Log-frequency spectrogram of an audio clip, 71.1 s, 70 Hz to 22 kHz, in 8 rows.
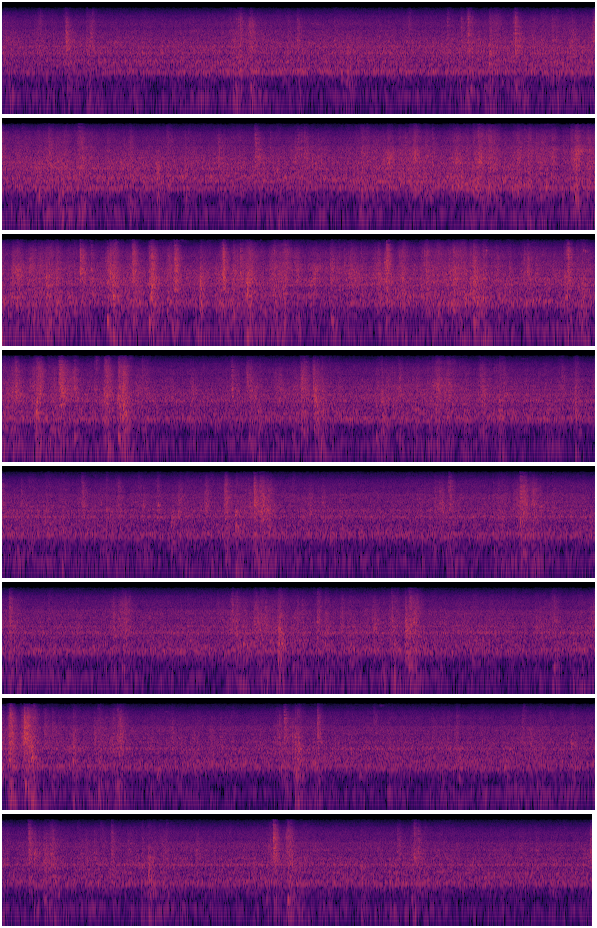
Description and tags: between passenger wagons 20130329 3
Sound between passenger wagons. Outdoor.
Recorded: 29-03-2013.
travel, railway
